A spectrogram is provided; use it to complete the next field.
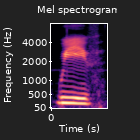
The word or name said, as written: weave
